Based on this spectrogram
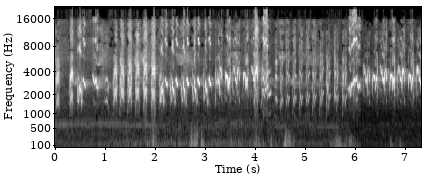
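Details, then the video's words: Sooty-headed bulbul sound used as a trapping lure: a busy run of sharp, rapid chirps and short whistled notes, mostly high-pitched, repeated almost continuously with a faint low hum underneath. "SUARA BURUNG KUTILANG PIKATAN"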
